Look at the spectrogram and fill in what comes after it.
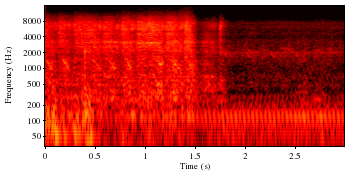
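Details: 2010 Ford Focus 1.6 TDCi diesel cranks steadily at about three beats a second after starter replacement, battery at 13.1 V, but never catches; kept cranking on and off for an hour without starting, diagnostic computer planned next.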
